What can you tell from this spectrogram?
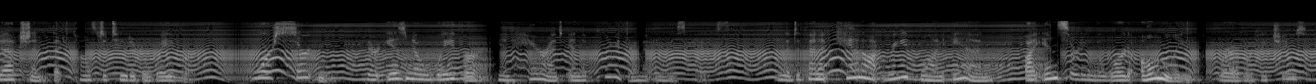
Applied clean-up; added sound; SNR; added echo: none; Screech; 3 dB; none.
